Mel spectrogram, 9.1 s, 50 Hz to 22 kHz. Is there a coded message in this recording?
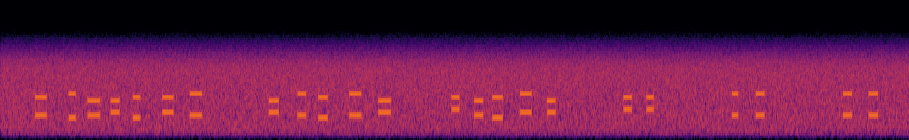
Yes: DTMF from 0.3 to 8.8 s, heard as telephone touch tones, dialled by hand, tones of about 90 ms, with phone line noise. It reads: 5347286 76267 04297 00 66 66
